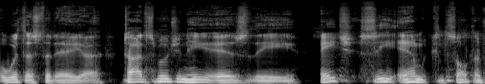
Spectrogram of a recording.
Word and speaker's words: Smoogen: in the studio with us today uh Todd Smoojin. He is the HCM consultant for Pelocity. Am I pronouncing your name correctly?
